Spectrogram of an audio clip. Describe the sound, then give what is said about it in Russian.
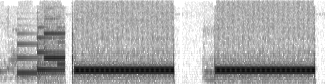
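A telephone line tone plays while a call is transferred: a short run of layered beeps, then two long, steady mid-pitched tones of about two seconds each, separated by a brief silence. “Переключаю, трубочку не кладите.”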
